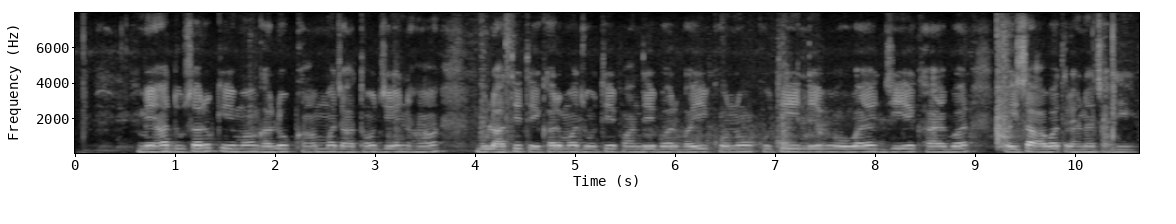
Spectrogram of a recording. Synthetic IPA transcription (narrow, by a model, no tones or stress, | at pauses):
mɛ̃ːɦãd̪uːsəɾõkemãɡʱɐlõkaːmːãd͡ʒaːt̪ɦõd͡ʒeːnɦã | bʊlaːt̪et̪eːkʰəɾmãd͡ʒõːt̪epʰãːnd̪ebʱɐɾbʱəikoːnõkot̪ileːbɦoʋaed͡ʒiekʰaːebɐɾ | pəɪsaːʋət̪ɾɛɦnat͡ʃaːɦieː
